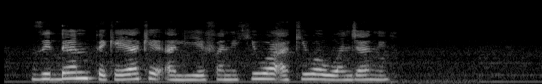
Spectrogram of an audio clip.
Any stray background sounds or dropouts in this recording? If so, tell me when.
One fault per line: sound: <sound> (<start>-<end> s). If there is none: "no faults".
no faults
